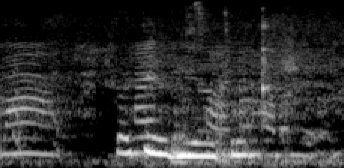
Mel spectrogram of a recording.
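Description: Speech: a woman's voice talking briefly, with a short pause in the middle.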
